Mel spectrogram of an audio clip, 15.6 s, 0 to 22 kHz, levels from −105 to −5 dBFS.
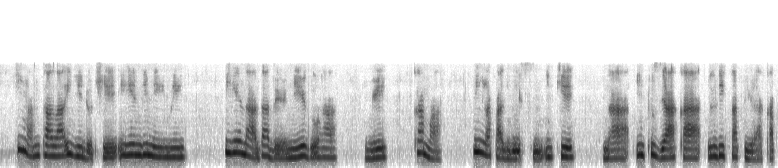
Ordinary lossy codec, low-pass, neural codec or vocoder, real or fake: none; 5.4 kHz; codec, 16 kHz, 4.8 kbps, FACodec; fake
